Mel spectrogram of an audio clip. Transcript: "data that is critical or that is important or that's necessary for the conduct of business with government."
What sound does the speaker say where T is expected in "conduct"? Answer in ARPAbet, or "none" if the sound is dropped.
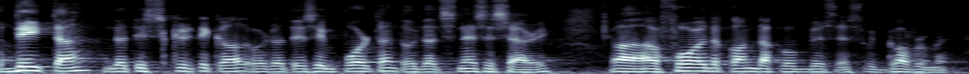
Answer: T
